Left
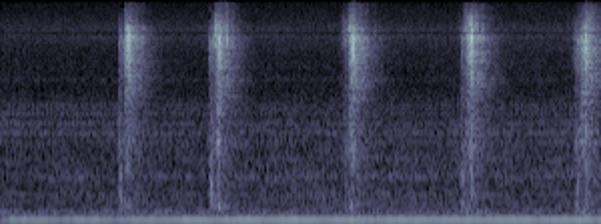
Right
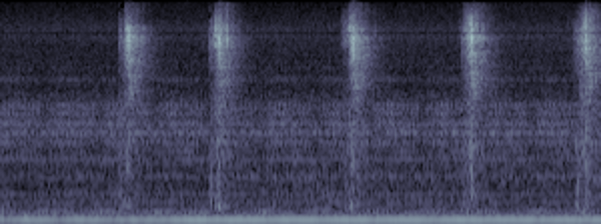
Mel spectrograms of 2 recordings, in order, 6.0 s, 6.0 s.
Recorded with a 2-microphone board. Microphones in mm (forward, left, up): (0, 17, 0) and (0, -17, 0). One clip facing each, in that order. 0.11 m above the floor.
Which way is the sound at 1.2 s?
35° left (ahead or behind).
